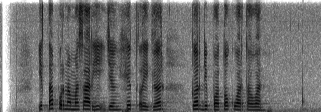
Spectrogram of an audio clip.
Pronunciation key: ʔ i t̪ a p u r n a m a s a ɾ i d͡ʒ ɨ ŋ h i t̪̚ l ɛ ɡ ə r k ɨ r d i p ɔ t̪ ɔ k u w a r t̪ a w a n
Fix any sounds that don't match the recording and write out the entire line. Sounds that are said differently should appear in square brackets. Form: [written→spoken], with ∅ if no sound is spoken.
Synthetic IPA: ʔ i t̪ a p u r n a m a s a ɾ i d͡ʒ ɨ ŋ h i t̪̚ l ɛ ɡ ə r k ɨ r d i p ɔ t̪ ɔ k u w a r t̪ a w a n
